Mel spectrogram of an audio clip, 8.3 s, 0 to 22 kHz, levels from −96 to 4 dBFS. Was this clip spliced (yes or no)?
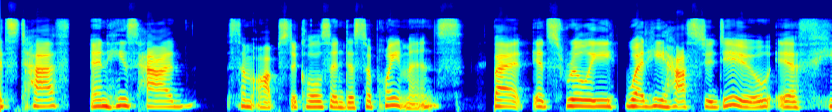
yes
